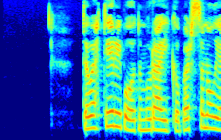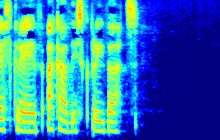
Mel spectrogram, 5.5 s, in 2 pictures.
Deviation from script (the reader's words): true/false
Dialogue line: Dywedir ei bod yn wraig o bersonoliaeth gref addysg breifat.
true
